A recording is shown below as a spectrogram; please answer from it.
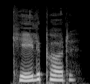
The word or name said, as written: kælepotte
